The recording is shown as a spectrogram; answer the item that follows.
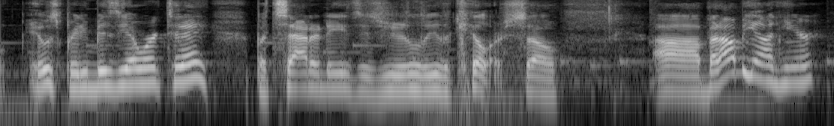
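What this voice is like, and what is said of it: Worn-out, strained voice. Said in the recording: “my voice is shot. As you can tell, it's already going right now.”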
